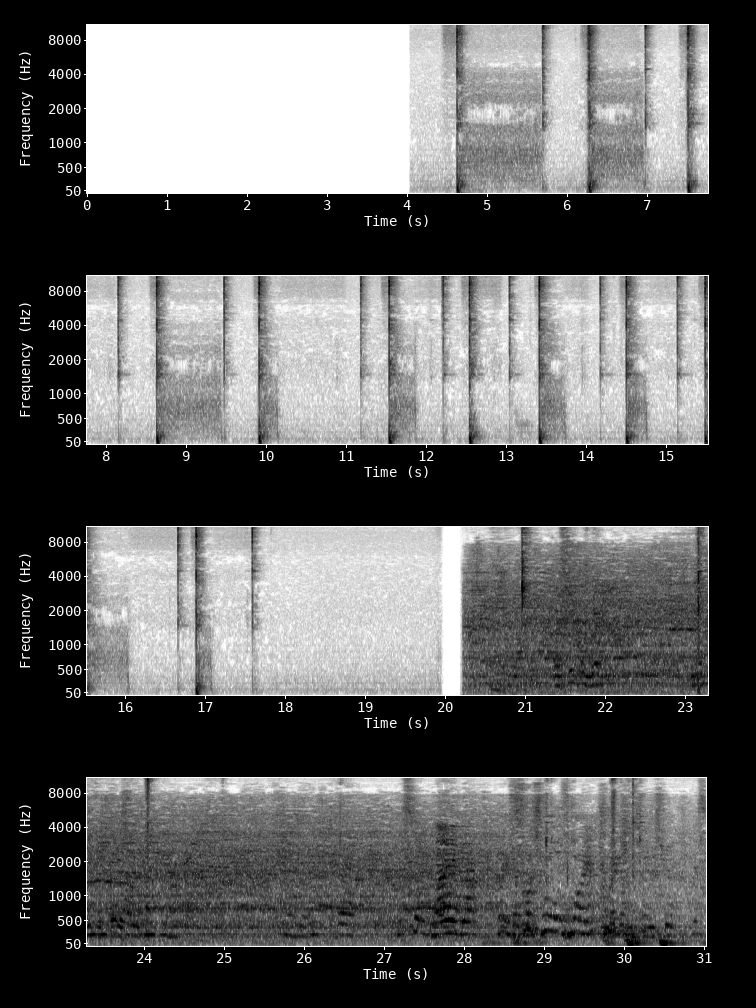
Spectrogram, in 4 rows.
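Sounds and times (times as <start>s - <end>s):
gas hissing: 4.6s - 7.6s.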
